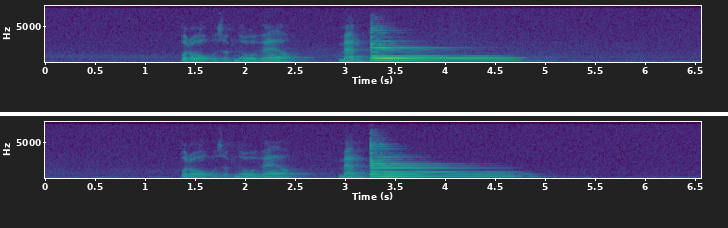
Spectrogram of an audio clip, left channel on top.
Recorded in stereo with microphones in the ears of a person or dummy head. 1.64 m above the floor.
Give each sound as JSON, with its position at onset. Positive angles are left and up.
{"t": 1.4, "sound": "a man speaking", "side_deg": 5, "distance_m": 1.3}
{"t": 3.2, "sound": "a guitar", "side_deg": -55, "distance_m": 7.0}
